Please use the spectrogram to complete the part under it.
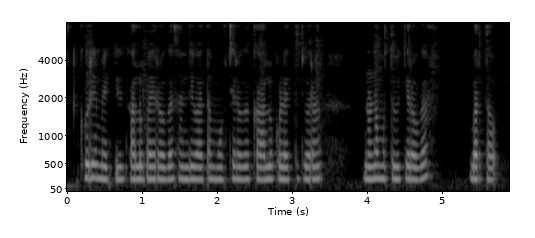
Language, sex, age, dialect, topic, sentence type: Kannada, female, 60-100, Central, agriculture, statement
